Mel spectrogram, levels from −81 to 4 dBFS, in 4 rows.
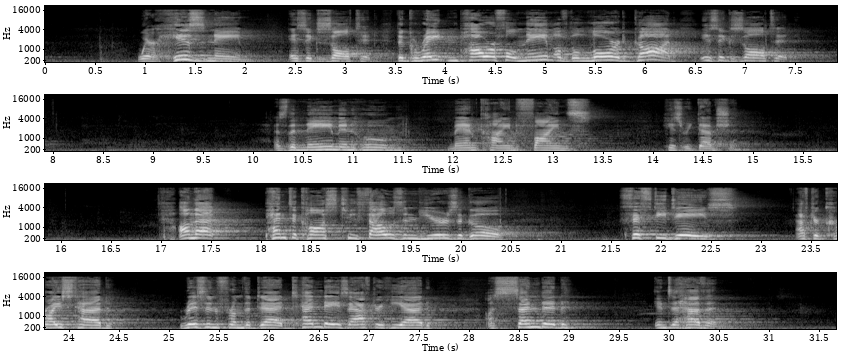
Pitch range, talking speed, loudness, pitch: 160-225 Hz, 90 wpm, -15 LUFS, 190 Hz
